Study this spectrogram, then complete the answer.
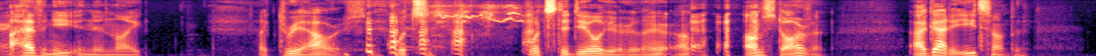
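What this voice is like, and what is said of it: Laid-back stoner college guy voice. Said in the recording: “he'd be a stoner at San Diego State University that's in his second year ... do the voice.”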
